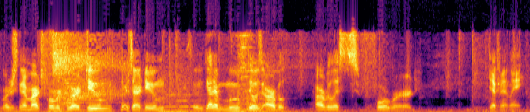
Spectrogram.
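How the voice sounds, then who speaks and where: A man's voice: lowish voice, animated, normal speed, lo-fi sound. A man giving casual gameplay commentary as a let's play host, chatty and self-mocking as he thinks aloud. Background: game music.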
